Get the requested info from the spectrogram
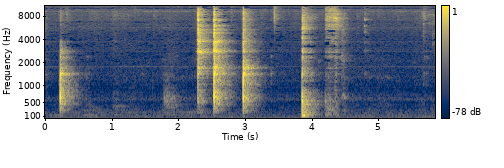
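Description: A plastic slotted spatula knocking and scraping against a ceramic plate and a metal pot while serving rice: about six short clacks, most of them bunched together in the middle.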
